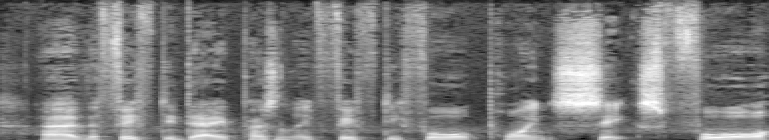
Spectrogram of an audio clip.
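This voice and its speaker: Very slowly and in a monotone, flat intonation, a man speaks at a medium pitch on a very clean recording with a silent background. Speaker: market analyst. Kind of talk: technical chart analysis tutorial. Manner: many fillers.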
